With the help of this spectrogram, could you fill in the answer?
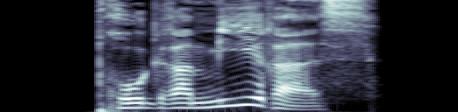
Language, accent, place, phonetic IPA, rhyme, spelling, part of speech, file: German, Germany, Berlin, [pʁoɡʁaˈmiːʁɐs], -iːʁɐs, Programmierers, noun, De-Programmierers.ogg
- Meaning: genitive singular of Programmierer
